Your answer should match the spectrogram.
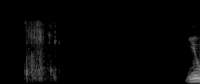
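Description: A small clear plastic parts bag crinkling briefly as it is opened, about half a second in.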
